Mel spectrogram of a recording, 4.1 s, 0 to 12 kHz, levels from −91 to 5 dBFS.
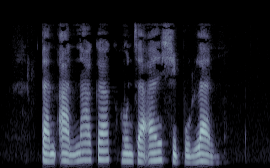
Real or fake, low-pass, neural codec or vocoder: real; 7.2 kHz; none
